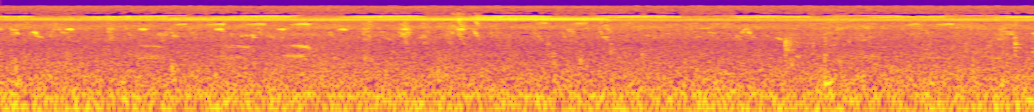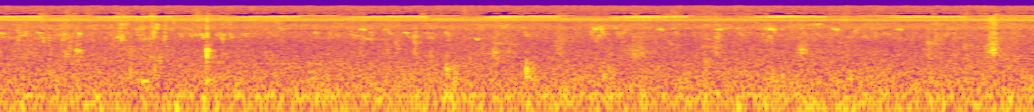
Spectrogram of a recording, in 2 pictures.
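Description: Faint outdoor ambience: insects trilling steadily at a high pitch, with scattered small ticks and chirps over a low, even background noise.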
